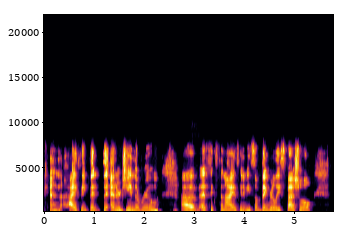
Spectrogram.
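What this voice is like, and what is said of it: Excited, enthusiastic voice. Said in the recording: “you can hear in my voice, I'm so excited”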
